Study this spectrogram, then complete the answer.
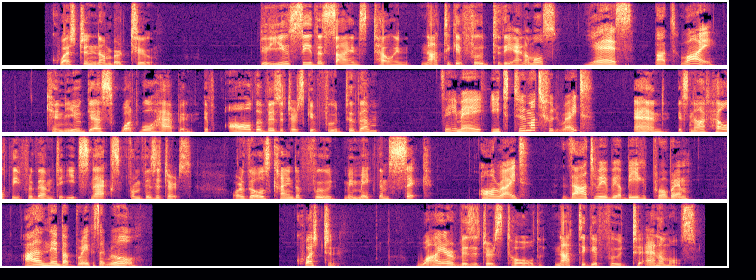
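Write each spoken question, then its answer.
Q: Why are visitors told not to give food to animals?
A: The animals may eat too much, and visitors' food can be unhealthy and make them sick.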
